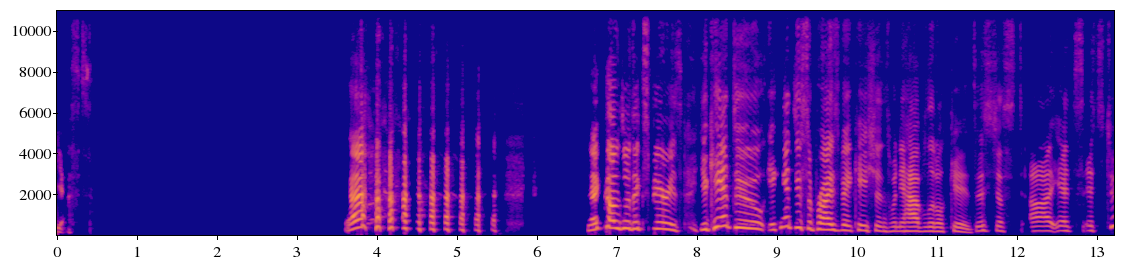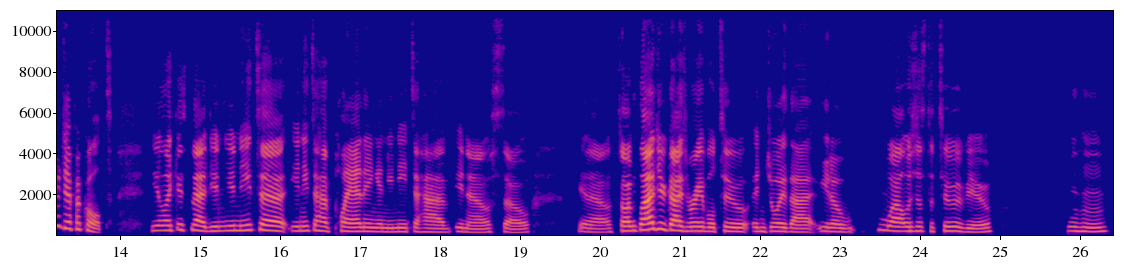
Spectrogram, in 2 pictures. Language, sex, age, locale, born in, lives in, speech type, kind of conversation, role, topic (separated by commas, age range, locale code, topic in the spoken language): English, female, 45-49, en-US, United States, United States, conversation, advice, advisor, How do I respond when I find out my partner planned a surprise trip without telling me?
